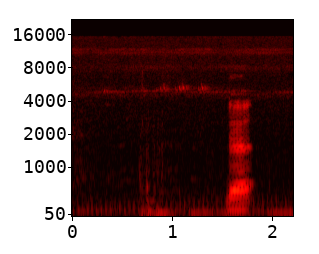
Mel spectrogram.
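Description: Faint, steady chirring of crickets. A single short vocal sound from a man comes about one and a half seconds in.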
